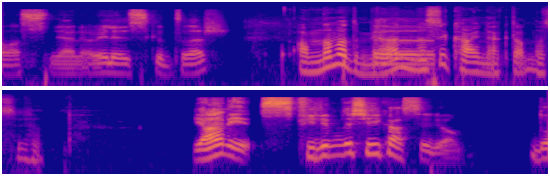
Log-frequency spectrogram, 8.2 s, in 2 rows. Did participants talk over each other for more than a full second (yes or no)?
no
